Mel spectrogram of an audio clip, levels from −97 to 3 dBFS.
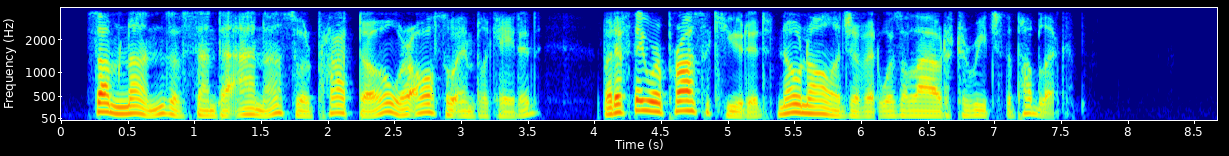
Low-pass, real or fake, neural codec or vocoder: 3.6 kHz; real; none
